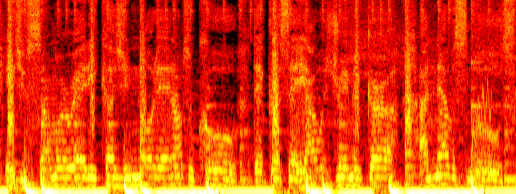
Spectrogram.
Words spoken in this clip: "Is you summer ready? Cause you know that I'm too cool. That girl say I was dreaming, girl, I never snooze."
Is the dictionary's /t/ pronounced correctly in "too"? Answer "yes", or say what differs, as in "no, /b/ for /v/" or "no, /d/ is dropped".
no, /s/ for /t/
